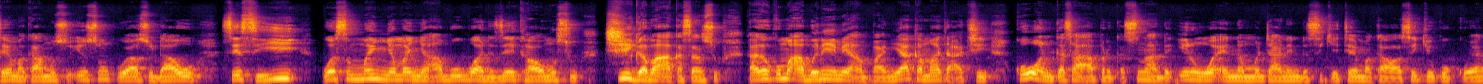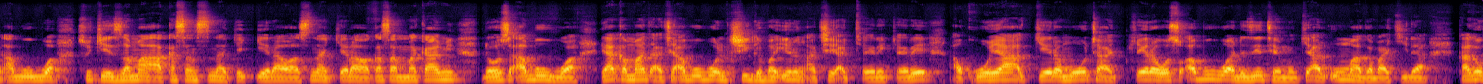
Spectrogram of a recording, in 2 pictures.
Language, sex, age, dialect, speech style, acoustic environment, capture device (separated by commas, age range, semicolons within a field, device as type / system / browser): Hausa, male, 18-24, Nigeria - Kano, happy, silence, mobile / Linux / Chrome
